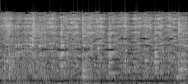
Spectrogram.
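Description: Steady whisking of a fat-and-flour roux in a pan for a Kentucky Hot Brown sauce, a continuous close scraping swish with soft sizzling underneath and rhythmic strokes, no talking.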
